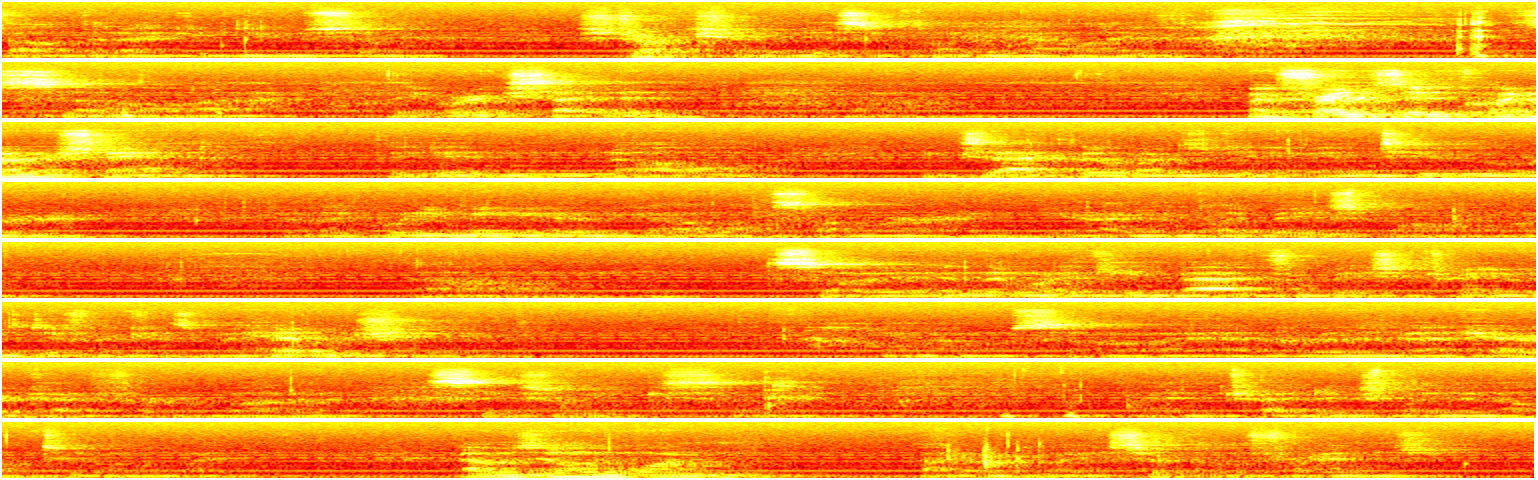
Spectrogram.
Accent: Mandan, North Dakota, United States; also born or lived in Arkansas; I was born in Arkansas. I primarily grew up in Mandan, North Dakota. That's where I went to school and graduated.

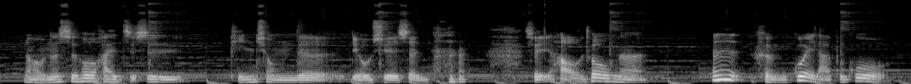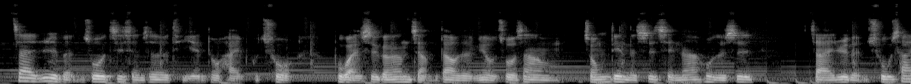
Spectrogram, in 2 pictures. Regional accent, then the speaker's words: Taiwan; now in Japan; 我是台湾人，巴拉巴拉巴，就开始讲我的成长过程啊，我学习日文的过程

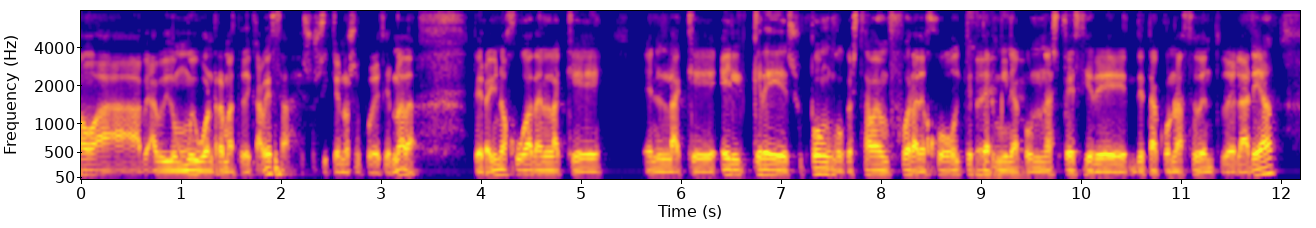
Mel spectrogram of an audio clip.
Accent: Zaragoza, Aragon, Spain; Pues, yo, como soy de Zaragoza, me acuerdo porque yo vi un partido

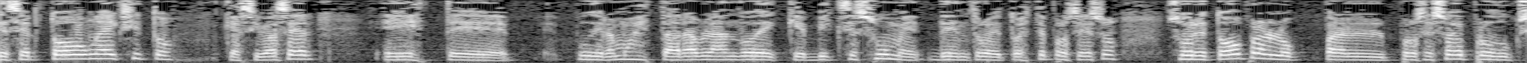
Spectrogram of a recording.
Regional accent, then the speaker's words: Falcón, Venezuela; No, yo soy del Estado Falcón, específicamente.

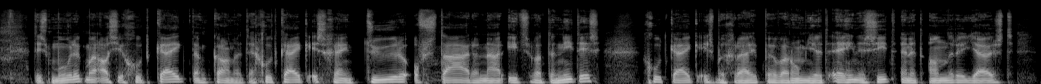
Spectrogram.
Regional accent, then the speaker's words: North Brabant, Netherlands; Terwijl de dijken waar ik in mijn jeugd aan woonde in Brabant, daar kun je de rivier niet zien.

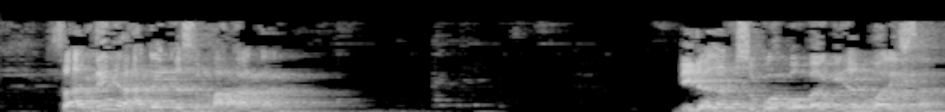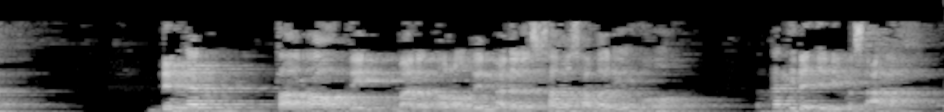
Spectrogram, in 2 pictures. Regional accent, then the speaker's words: Aceh, Indonesia; Kebiasaan kita orang Aceh kalau suami sudah nikah ya ikut istrinya di mana dia tinggal.

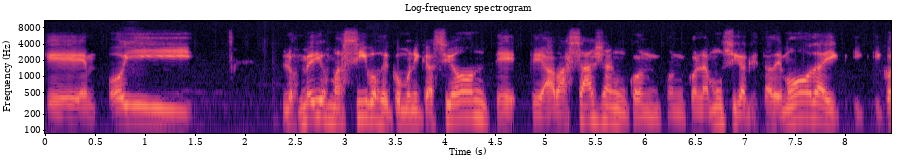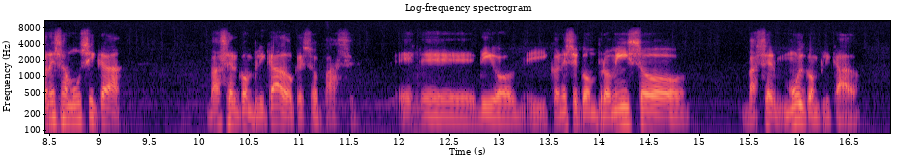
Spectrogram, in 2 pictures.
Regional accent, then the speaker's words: Córdoba, Argentina; Córdoba, estamos a 100 de La Pampa, San Luis, Buenos Aires, estamos en un rinconcito. Por eso no tenemos tonada cordobesa, si bien somos cordobeses, pero estamos muy, muy de Buenos Aires o La Pampa.

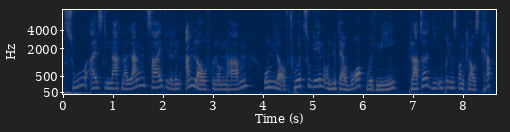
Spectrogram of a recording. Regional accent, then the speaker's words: Mendig, Rhineland-Palatinate, Germany; für mich als Kind aus der Eifel, ich komme aus einem kleinen Ort am Rand vom Nürburgring, so, ich bin ein absolutes Dorfkind.

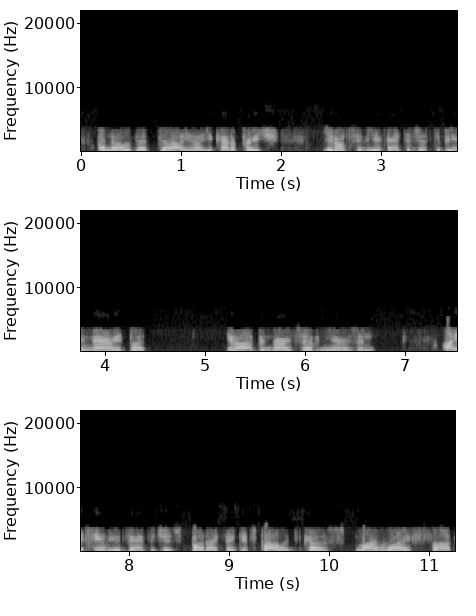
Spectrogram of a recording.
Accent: New England, United States; I grew up in New England.

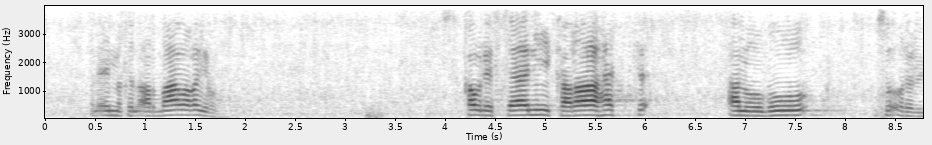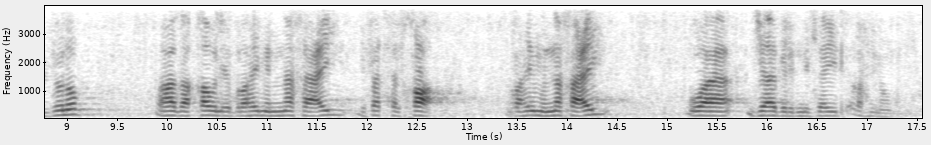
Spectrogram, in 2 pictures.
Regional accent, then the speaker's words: Egypt; لكن احنا كمصريين لا نأكله

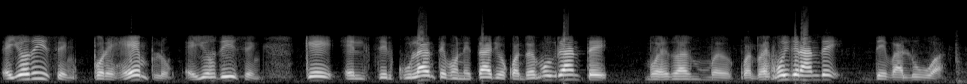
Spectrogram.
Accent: Caracas, Capital District, Venezuela; Cierto, yo soy caraqueño

